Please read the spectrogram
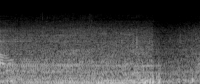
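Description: Steady low traffic rumble of a city street, with faint voices in the background.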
